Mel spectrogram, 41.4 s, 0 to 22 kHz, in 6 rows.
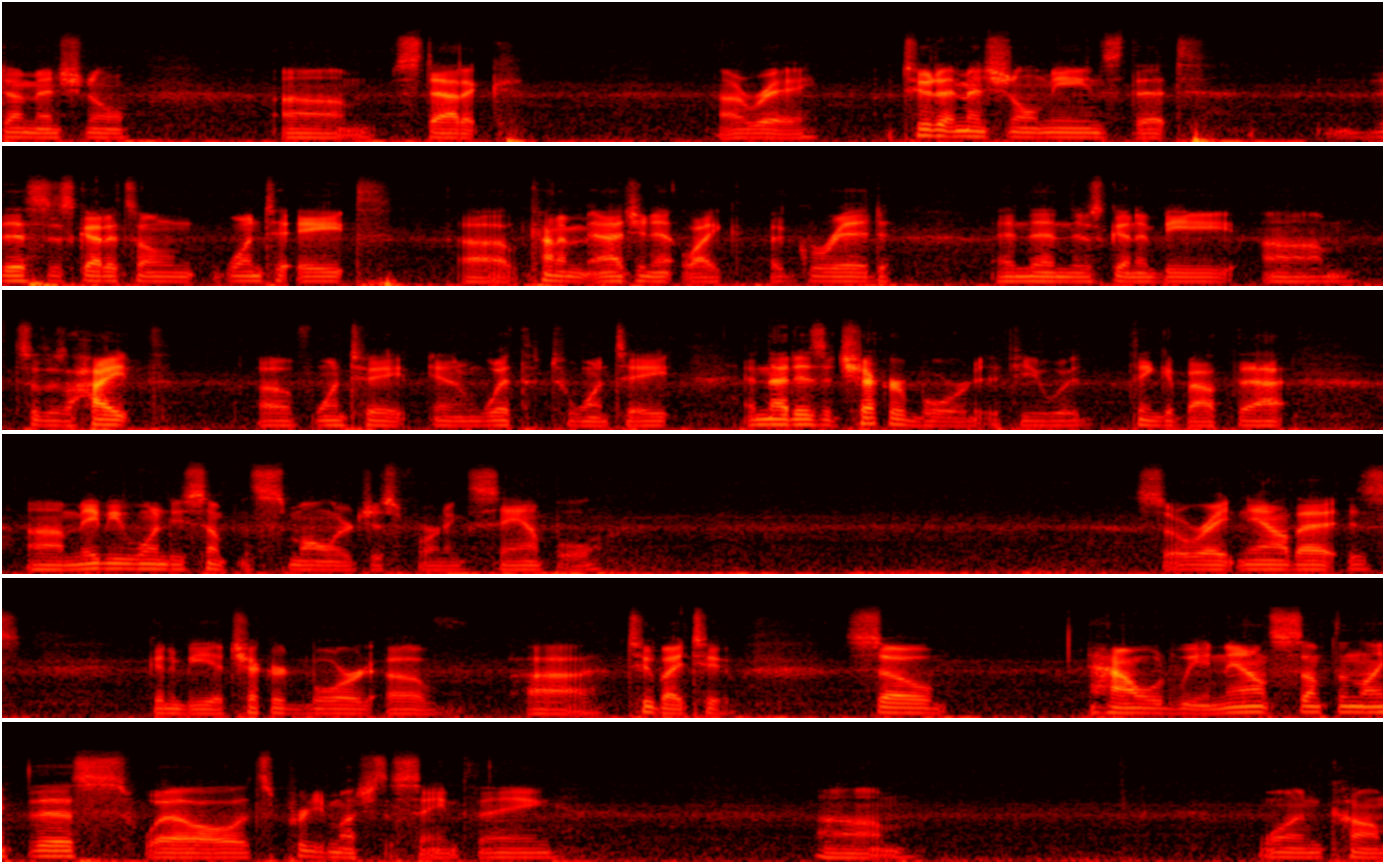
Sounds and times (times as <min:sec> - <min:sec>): Speech: 0:00.0 - 0:00.7, 0:01.4 - 0:02.7, 0:03.6 - 0:23.8, 0:26.4 - 0:27.8, 0:28.4 - 0:32.4, 0:33.0 - 0:37.4, 0:38.6 - 0:39.1, 0:40.8 - 0:41.4.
